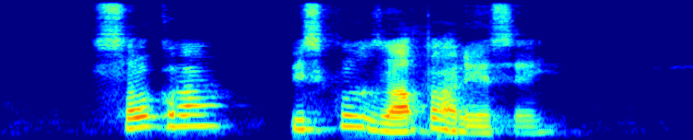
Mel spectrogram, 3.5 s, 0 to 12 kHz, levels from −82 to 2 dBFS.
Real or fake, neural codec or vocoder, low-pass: fake; codec, 44.1 kHz, 2.6 kbps, DAC; 10.8 kHz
